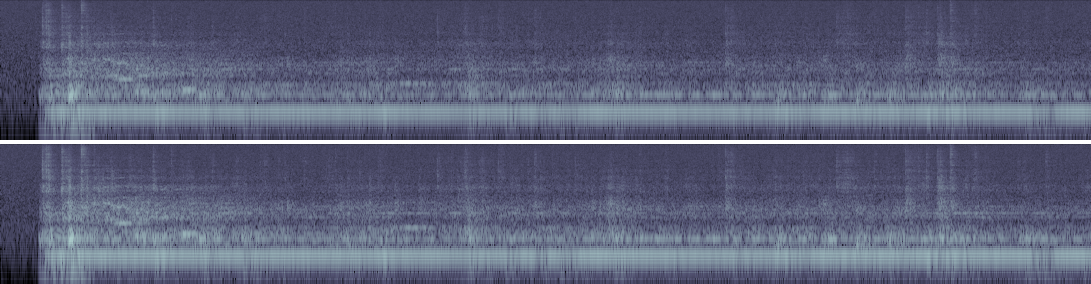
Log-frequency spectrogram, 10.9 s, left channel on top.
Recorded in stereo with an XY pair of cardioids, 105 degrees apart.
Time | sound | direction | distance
0.4 | a squeak | 25° right | 3 m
